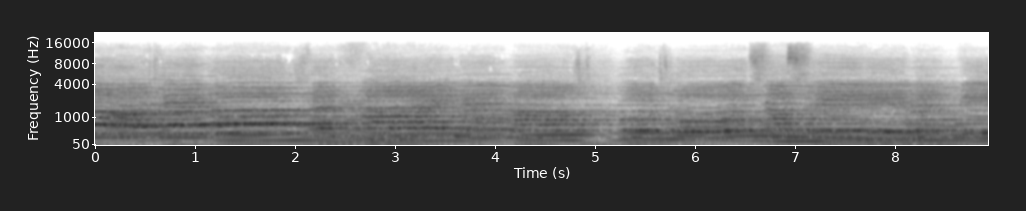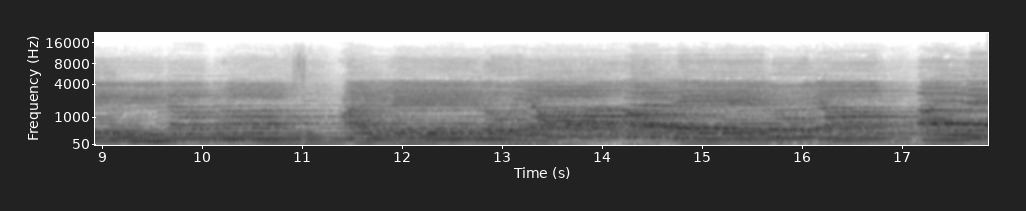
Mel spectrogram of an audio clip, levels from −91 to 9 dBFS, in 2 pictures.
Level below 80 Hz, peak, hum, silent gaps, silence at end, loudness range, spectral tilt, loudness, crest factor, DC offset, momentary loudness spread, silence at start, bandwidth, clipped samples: -40 dBFS; -2 dBFS; none; none; 0 s; 4 LU; -6 dB/octave; -18 LUFS; 14 dB; 0.2%; 7 LU; 0 s; 15 kHz; under 0.1%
